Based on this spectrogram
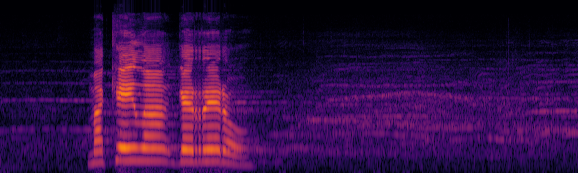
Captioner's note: audience cheering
